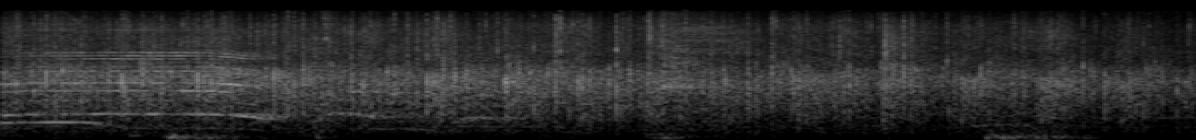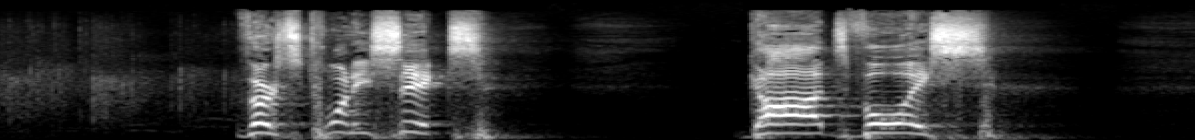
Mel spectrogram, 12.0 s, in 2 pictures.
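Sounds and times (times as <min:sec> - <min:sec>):
audience clapping hands: 0:00.0 - 0:07.7
speech: 0:07.2 - 0:08.5, 0:09.7 - 0:11.0.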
